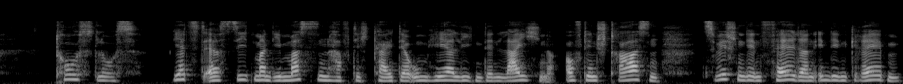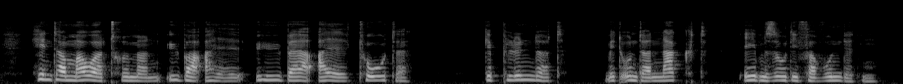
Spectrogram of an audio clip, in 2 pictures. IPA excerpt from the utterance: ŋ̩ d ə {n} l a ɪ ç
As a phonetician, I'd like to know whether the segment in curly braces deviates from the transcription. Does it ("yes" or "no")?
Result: no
